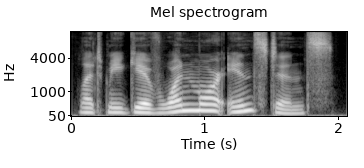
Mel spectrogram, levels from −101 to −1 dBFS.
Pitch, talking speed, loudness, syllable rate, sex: 195 Hz, 175 wpm, -15 LUFS, 4.7 syllables/s, female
